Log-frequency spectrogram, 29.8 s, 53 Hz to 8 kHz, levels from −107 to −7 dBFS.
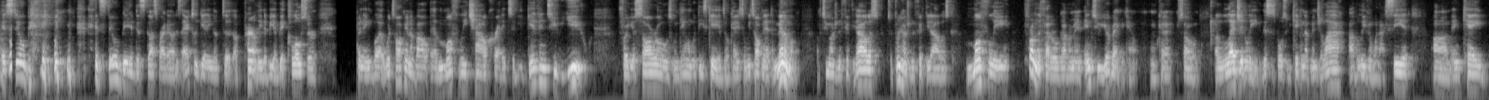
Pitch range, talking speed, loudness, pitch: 90-110 Hz, 185 wpm, -30 LUFS, 95 Hz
